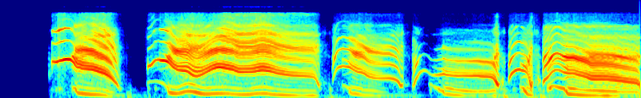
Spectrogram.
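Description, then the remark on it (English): An imitated cow elk demanding call, the tone a cow uses to tell another elk, cow or bull, to come over now: a string of about five or six loud, nasal, whining mews that bend up and down in pitch, with brief gaps between them and no talking. “And this is a demanding tone that a cow will use for whatever elk she's responding to or talking to, communicating, cow or bull, to come over and come over here now.”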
